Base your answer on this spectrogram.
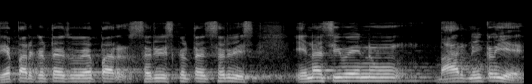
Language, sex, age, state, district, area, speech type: Gujarati, male, 60+, Gujarat, Amreli, rural, spontaneous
